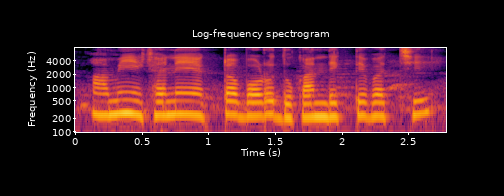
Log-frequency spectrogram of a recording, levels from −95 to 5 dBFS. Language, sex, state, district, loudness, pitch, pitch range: Bengali, female, West Bengal, Alipurduar, -16 LUFS, 240 Hz, 230-250 Hz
